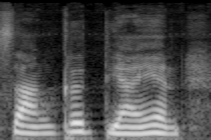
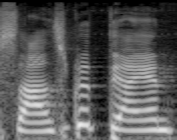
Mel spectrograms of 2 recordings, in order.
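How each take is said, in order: First: No 's' sound comes before the 'k'. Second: An 's' sound comes before the 'k'. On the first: The speaker calls it right. "ये सांस्कृत्यायन नहीं बल्कि सांकृत्यायन होता है" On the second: The speaker calls it wrong. "कई बार आप ये सांस्कृत्यायन पढ़ते होंगे"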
